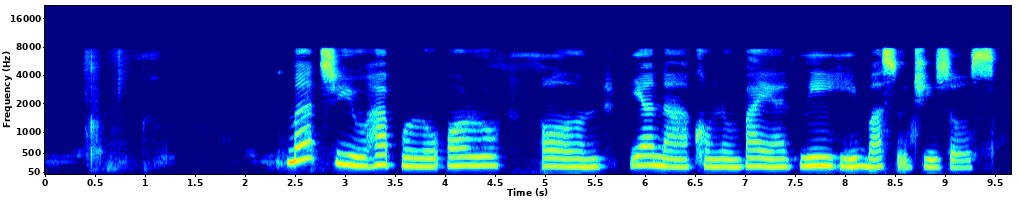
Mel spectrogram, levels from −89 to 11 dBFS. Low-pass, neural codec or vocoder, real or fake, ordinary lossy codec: none; codec, 16 kHz, 1 kbps, X-Codec, WavLM features, trained on Multilingual LibriSpeech; fake; none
